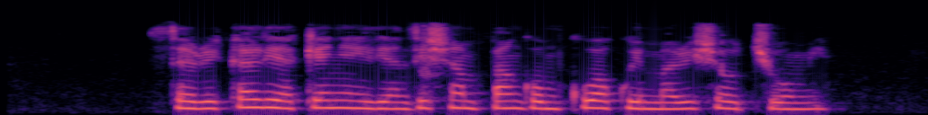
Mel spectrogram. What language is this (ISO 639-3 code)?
swa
